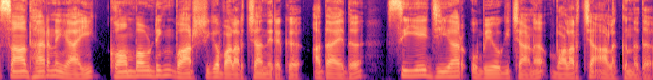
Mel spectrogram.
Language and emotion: Malayalam, neutral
